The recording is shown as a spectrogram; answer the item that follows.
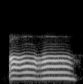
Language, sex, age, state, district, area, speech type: Assamese, female, 18-30, Assam, Sivasagar, rural, conversation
